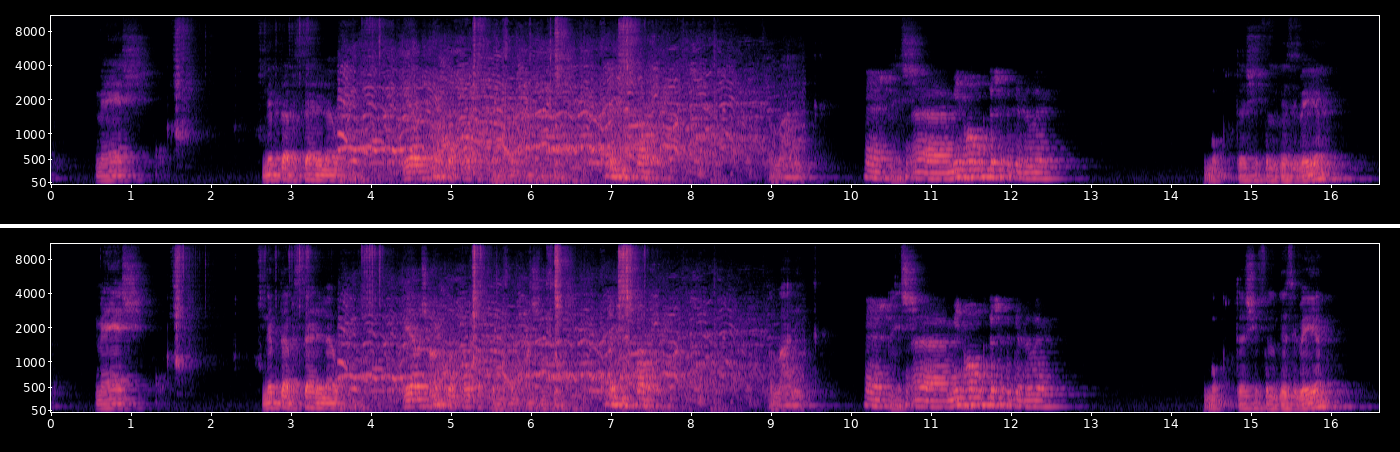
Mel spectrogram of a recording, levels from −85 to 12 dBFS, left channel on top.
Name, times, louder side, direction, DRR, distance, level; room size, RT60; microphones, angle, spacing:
voice 1, 0.6-1.2 2.6-3.8 4.4-6.4 9.0-9.4 10.5-10.8 14.4-16.0, right 1 dB, 70° right, 5 dB, 1.6 m, -29 dB
Chewing mastication, 1.5-1.9 2.6-3.2 3.9-4.2 5.2-5.6 6.3-6.5 7.1-7.4, right 8 dB, 45° right, 1.9 m, -33 dB
sound 1, 3.6-9.4, left 3 dB, 20° left, 0.6 m, -31 dB
voice 2, 6.9-7.5 10.2-12.5, equal, 15° right, -1 dB, 6.6 m, -27 dB
18.0 x 15.5 x 2.6 m, 0.75 s
head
